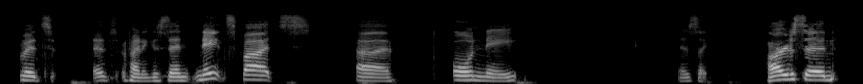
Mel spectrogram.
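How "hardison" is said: loud, stern dad voice calling out. Retelling a show scene where Nate calls out for Hardison: imitating a dad voice. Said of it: "Immediate dad voice".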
